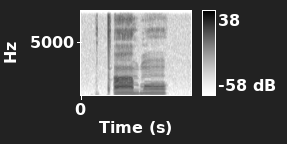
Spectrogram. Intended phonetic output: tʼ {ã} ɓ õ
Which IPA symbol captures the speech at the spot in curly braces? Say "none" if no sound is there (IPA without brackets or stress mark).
ã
